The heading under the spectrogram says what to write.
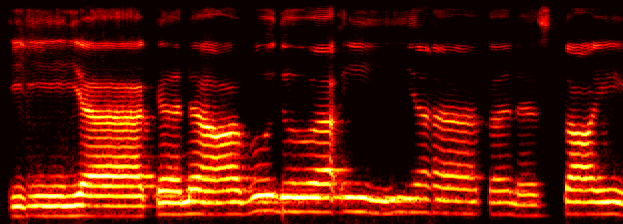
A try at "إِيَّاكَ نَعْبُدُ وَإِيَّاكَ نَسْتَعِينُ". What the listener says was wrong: ஏன் நஸ்தானில கூடுதல் நீட்டணும்? யா வந்தாலும் அலிஃப் வந்தாலும் வித்தியாசமா? இயலாது. எல்லாம் மதுரை எழுத்துக்கள் தானே. வா வந்தா ஓரளவு, யா வந்தா ஓரளவு, அலிஃப் வந்தா வேற அளவுன்னு சொல்லி போக இயலாது.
